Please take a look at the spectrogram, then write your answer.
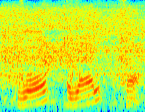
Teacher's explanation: জিহ্বার আগা সামনের উপরের 2 দাঁতের আগার সঙ্গে লাগাইয়া 3টি অক্ষর উচ্চারণ হয় ও, রাল, হা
